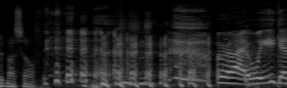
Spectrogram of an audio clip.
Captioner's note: laughing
